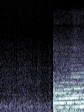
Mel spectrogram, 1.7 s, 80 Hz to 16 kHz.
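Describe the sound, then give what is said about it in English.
After a moment of near silence, a 2022 Formula One race car engine abruptly bursts in, loud, a high-pitched, buzzing whine held steady to the end. “Hi, this is the 2022 Formula One car, and you're watching Best of Five.”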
